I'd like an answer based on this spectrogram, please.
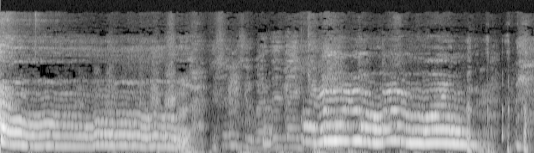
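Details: Road-tripping Siberian husky lets out a long, steady howl that dips at the end, pauses briefly, then swells into a second sustained, slightly wavering howl lasting about two seconds.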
